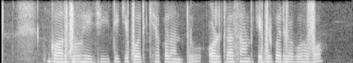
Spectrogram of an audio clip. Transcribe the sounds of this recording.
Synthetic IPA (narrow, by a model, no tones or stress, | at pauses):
ɡɔɾbʱɔɦojt͡ʃʰiʈikipɔɾikʰːjakɔɾɔnt̪ṵolʈɾasawɳɖkebekɔɾibakuɦebɔ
